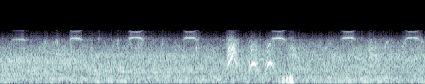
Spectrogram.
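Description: Birds calling over steady outdoor background noise: a short high peep repeating about every three quarters of a second, and a brief cluster of louder calls about three seconds in, ending in a low grunt.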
